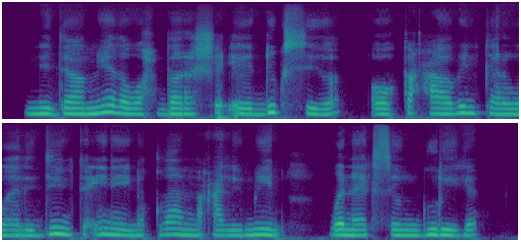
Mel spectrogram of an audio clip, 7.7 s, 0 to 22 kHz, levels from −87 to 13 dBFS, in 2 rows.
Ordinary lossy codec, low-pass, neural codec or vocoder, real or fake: none; none; codec, 44.1 kHz, 2.6 kbps, SNAC; fake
